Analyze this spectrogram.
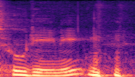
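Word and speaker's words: Whodini: And we thought this was very unique because it's spelled W-H-O-D-I-N-I, kind of like the who of an owl plus the Houdini.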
